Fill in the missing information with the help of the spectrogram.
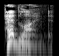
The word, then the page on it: headlined: British English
